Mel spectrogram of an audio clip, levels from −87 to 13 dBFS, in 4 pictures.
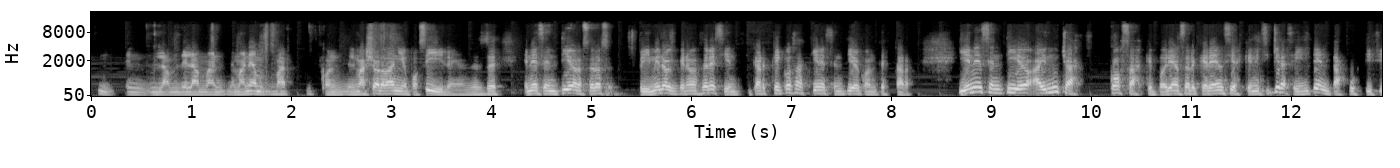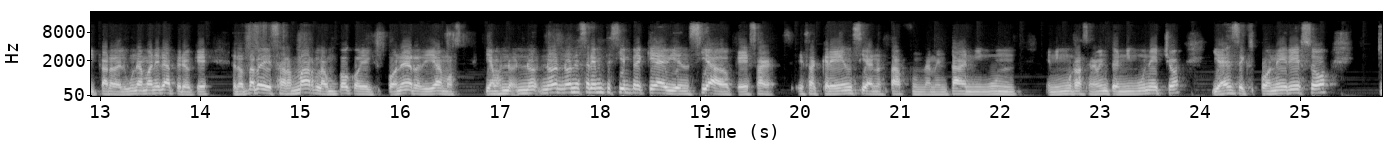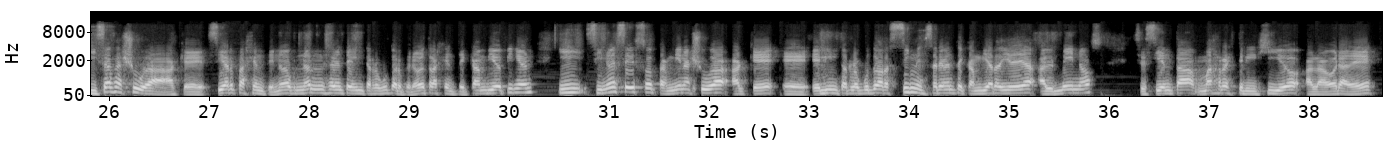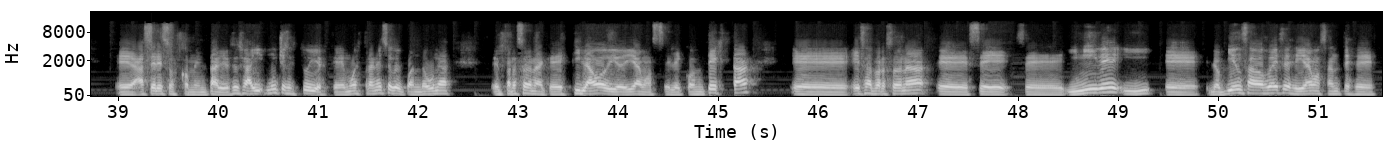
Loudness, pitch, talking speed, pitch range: -10 LUFS, 135 Hz, 200 wpm, 115-155 Hz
